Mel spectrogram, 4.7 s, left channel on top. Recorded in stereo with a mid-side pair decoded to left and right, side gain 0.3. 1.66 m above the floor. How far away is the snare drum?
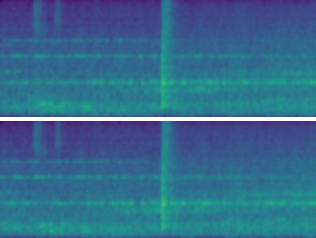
About 1.2 m.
